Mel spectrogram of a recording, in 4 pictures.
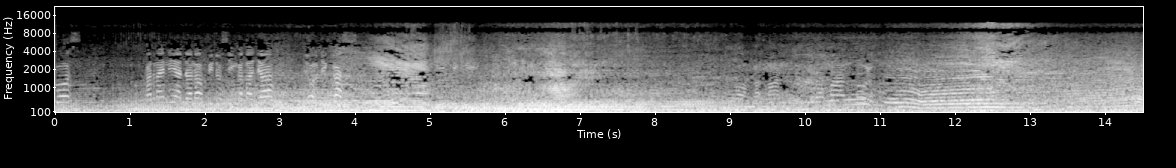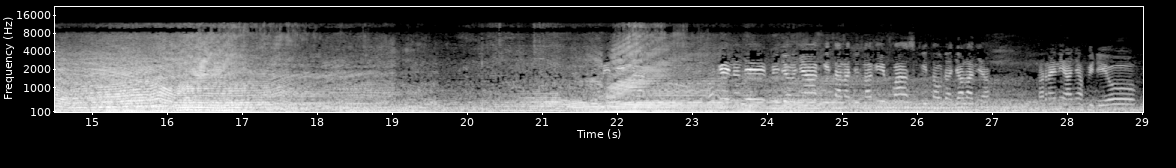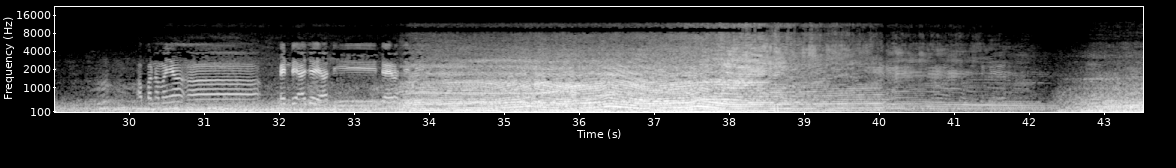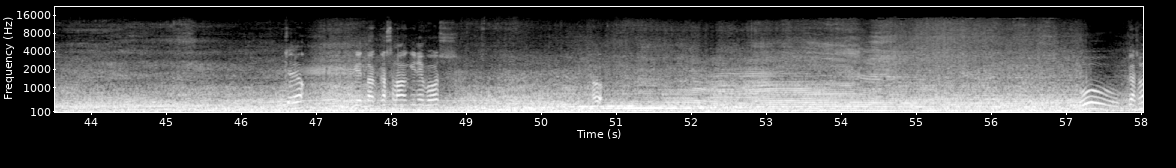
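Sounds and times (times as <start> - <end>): motorcycles speeding past: 0.0 - 26.3, 33.6 - 58.0.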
